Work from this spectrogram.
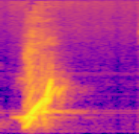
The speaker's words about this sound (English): That sound you hear is people sending me messages on Skype.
